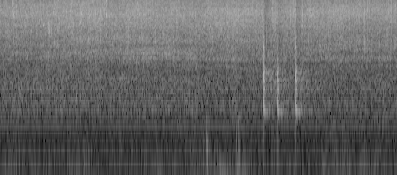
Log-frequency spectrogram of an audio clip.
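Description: Rice hits a hot wok with peas and oyster sauce mixed with soy, setting off a loud, steady sizzle and fry close up, with a few sharp clacks of stirring near the end.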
